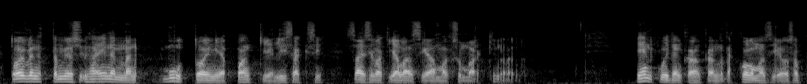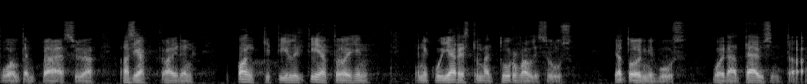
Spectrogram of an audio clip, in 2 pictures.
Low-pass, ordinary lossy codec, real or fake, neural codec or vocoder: none; none; fake; codec, 16 kHz, 8 kbps, FreqCodec, smaller model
